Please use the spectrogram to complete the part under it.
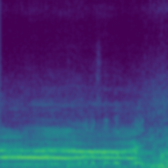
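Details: Gir or Sahiwal bull calf at Ambari haat cattle market; a long, even, nasal moo fills almost the whole stretch and dips in pitch at the end, with market voices behind it.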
